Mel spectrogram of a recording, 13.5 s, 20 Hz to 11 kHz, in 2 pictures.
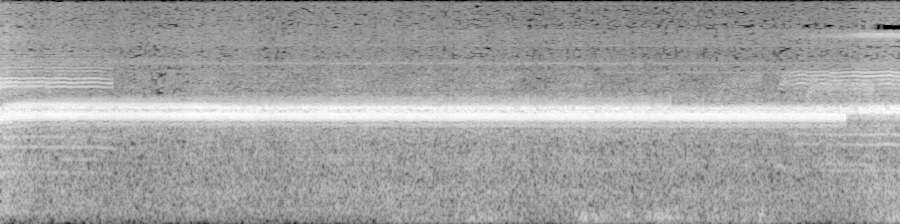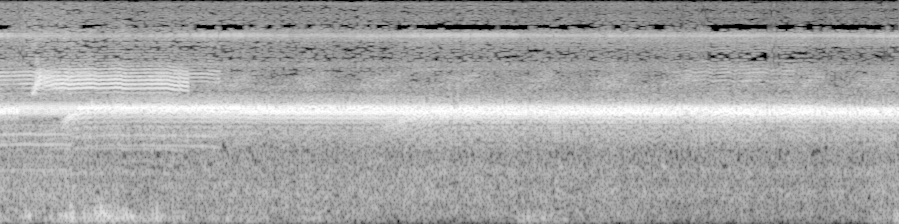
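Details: Southern toads calling around a pair of small dug ponds on a wet night after a thunderstorm, June 10, 2014: a steady, high, unbroken trill held for seconds, one caller overlapping and replacing another, with brief buzzy notes higher up.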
